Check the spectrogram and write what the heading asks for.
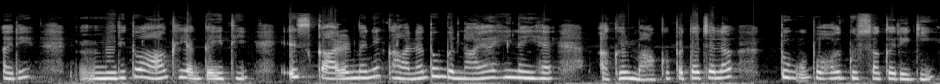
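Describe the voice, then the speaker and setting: A woman's voice: high-pitched, steady tone, a little slow, gravelly, dark tone. A woman voicing a meek, mistreated young stepdaughter in a cartoon story. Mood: anxious. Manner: meek, apologetic. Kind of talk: cartoon voice acting.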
